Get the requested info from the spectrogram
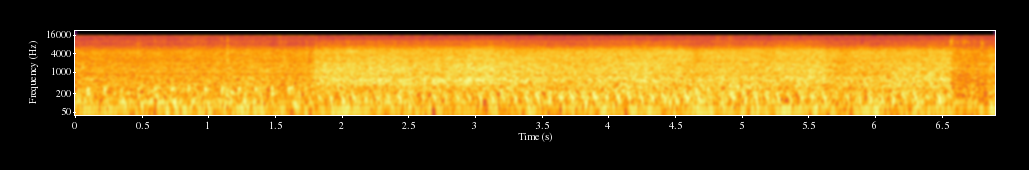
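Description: Steady rumble and rushing of a moving passenger train, heard from inside the coach. A louder hiss comes in about two seconds in and drops away again near the end.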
